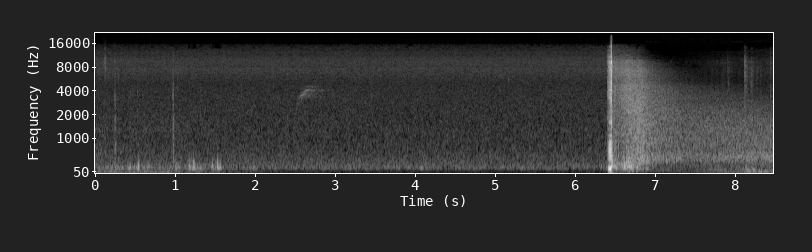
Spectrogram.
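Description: A Winchester Model 94 lever-action rifle in .30-30 fires a single loud, sharp shot outdoors near the end, its blast trailing into a broad decaying echo after a quiet stretch with faint scattered clicks.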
